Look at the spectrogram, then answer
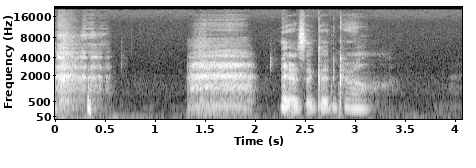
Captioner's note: laugh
